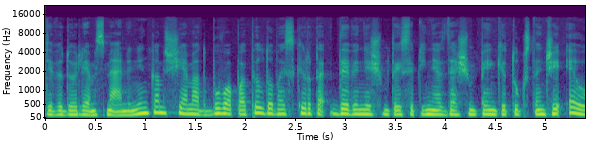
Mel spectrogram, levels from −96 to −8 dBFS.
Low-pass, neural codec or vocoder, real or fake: 14.4 kHz; none; real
